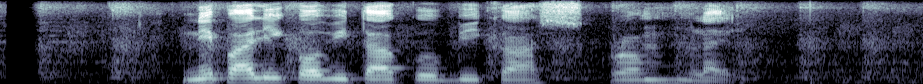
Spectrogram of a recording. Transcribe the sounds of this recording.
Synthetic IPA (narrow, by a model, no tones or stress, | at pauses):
nepalikʌbit̪akobikaskrʌmlaj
